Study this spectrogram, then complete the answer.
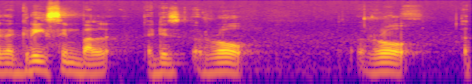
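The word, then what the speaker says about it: rho: is denoted by the Greek symbol that is row row the pronunciation is Rh row and again say mass density of water say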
